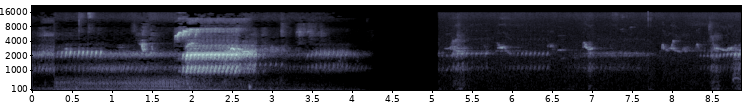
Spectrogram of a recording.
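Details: Chorus of Eastern Gray Treefrogs calling all around a forest pond after dark in northeastern Ohio; one loud pulsed trill near the start over background rumble, then fainter distant trills from other frogs.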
